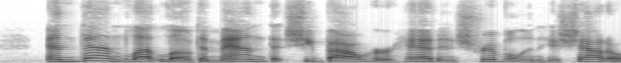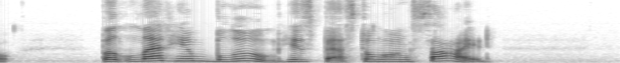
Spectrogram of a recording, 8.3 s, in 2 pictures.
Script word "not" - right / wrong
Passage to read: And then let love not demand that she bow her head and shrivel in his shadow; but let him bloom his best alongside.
wrong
